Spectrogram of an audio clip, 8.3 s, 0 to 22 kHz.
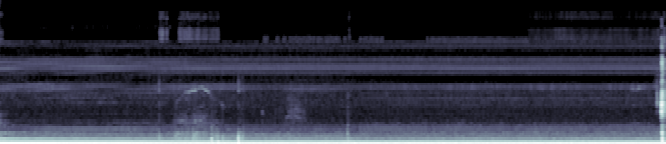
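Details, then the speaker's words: Fender Deville 410 tube guitar amp, power tubes pulled: a constant low buzz-hum with no playing, steady and unchanging. Power-supply ripple coupling to the output transformer from leaky B+ plate-supply filter capacitors, which need replacing. "it's that B+ node there like I was referring to earlier it's the plate Supply and you can see that she's a leaky lady and these caps I tell you what they hung on for dear life"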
